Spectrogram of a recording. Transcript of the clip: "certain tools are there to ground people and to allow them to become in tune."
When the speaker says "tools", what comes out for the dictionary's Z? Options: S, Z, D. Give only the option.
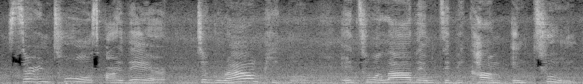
Z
